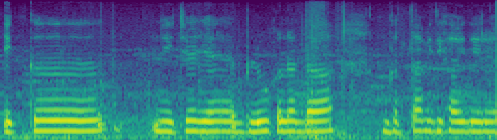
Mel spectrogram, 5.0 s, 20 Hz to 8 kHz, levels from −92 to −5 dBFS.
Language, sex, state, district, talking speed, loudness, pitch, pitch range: Punjabi, female, Punjab, Fazilka, 120 wpm, -16 LUFS, 215 Hz, 210-220 Hz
